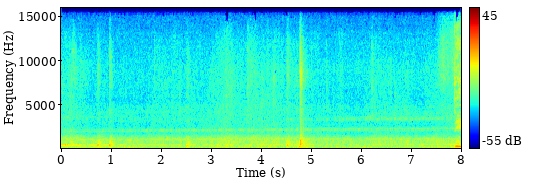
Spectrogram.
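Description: Cabin sound of a Southern Class 313 electric multiple unit running on the line: a steady rumble of wheels and running gear with a faint steady tone, and a few short knocks from the track, the loudest just before halfway.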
